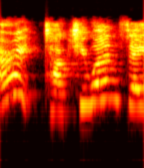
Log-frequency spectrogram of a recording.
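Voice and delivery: fast, high-pitched, breezy delivery.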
